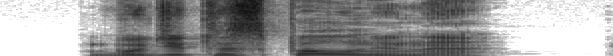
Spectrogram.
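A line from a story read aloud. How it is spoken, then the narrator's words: Cheerful reply. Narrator (Russian): весело ответил Кейну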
